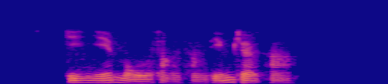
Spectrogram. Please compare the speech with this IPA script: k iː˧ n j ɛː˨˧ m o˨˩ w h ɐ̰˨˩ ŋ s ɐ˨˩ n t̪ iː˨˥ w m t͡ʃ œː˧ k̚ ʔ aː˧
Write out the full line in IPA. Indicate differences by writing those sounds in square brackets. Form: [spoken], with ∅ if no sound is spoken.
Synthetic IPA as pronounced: k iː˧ n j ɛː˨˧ m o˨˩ w [s] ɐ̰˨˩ ŋ s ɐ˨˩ [ŋ] t̪ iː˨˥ [∅] m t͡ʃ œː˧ k̚ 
